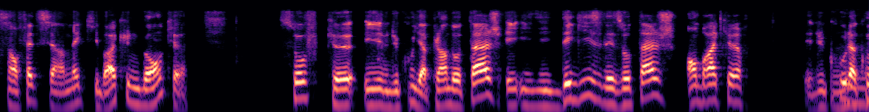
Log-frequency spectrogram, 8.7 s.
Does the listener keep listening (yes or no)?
yes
